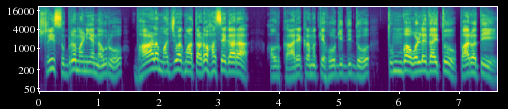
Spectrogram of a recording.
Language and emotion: Kannada, happy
